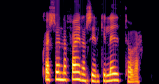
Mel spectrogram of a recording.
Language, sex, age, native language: Icelandic, female, 30-39, Icelandic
